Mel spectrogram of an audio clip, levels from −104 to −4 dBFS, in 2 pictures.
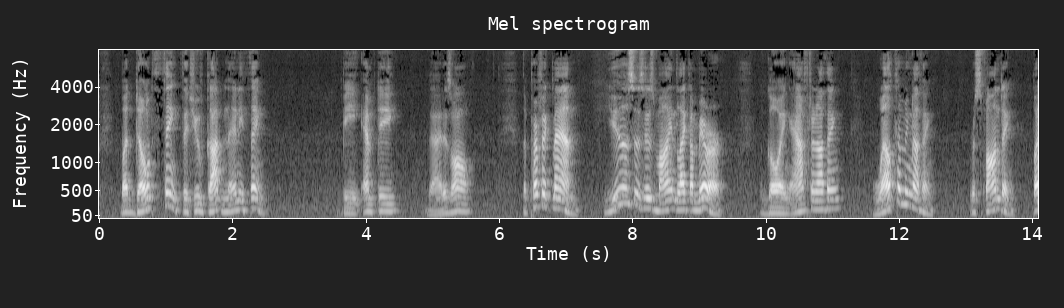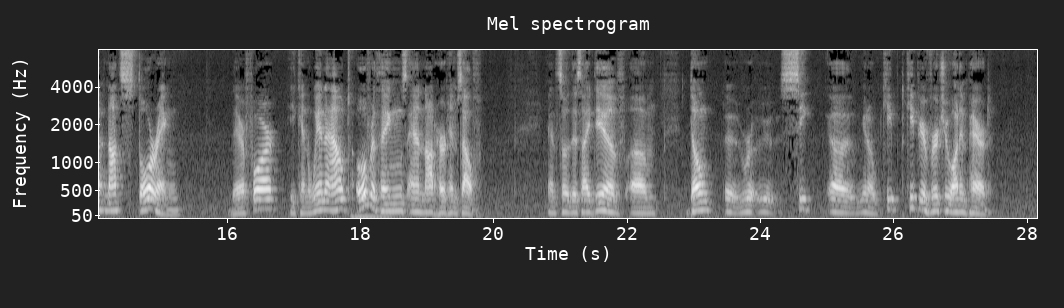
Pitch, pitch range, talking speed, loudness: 135 Hz, 110-175 Hz, 125 wpm, -22 LUFS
